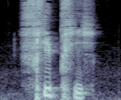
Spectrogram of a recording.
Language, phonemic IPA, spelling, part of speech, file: French, /fʁi.pʁi/, friperie, noun, LL-Q150 (fra)-friperie.wav
- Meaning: 1. used clothes 2. second-hand shop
